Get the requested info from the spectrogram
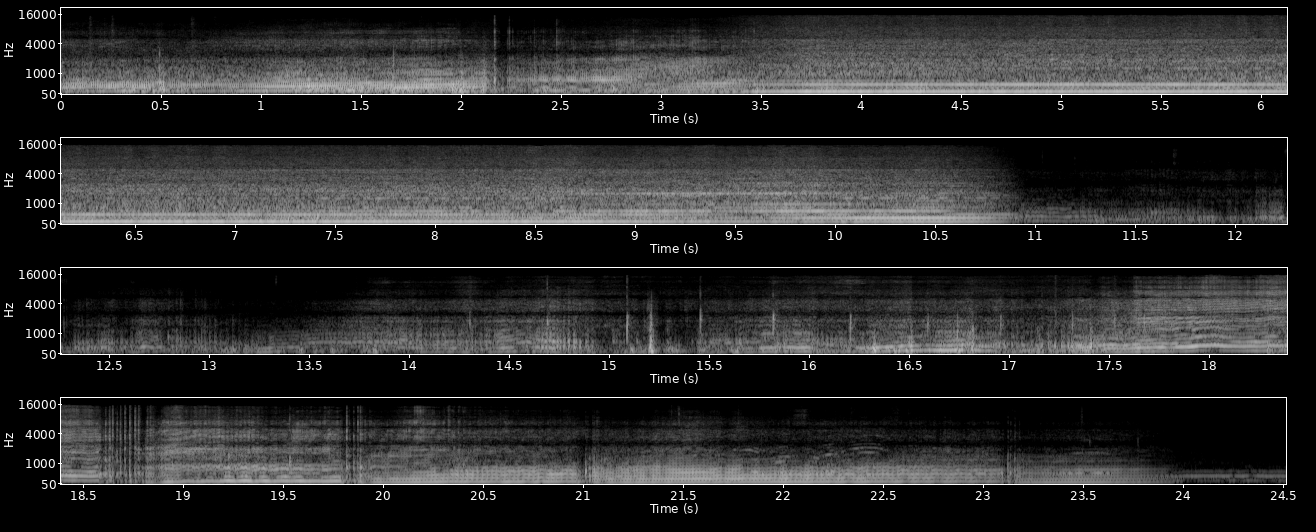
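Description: Mini rally car engine revving up, then held at a steady high pitch for several seconds. The sound cuts off abruptly, and the engine is then heard farther off accelerating hard through a series of upshifts, its pitch climbing and dropping with each gear change.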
